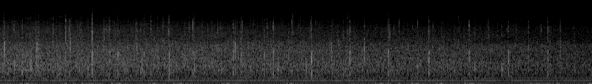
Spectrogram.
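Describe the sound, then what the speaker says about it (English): Applause at a college commencement ceremony, many people clapping in a large hall, heard as a steady, slightly distant patter with a low hum beneath it. "Graduates, give your families a round of applause,"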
